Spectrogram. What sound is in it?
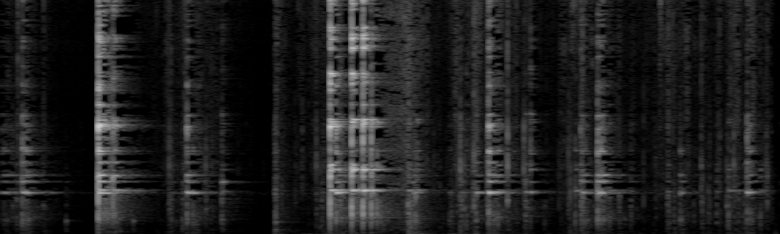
Glass bottles in the box.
